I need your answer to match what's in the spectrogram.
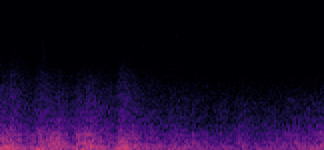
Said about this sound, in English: We're going to hear thunder here soon.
